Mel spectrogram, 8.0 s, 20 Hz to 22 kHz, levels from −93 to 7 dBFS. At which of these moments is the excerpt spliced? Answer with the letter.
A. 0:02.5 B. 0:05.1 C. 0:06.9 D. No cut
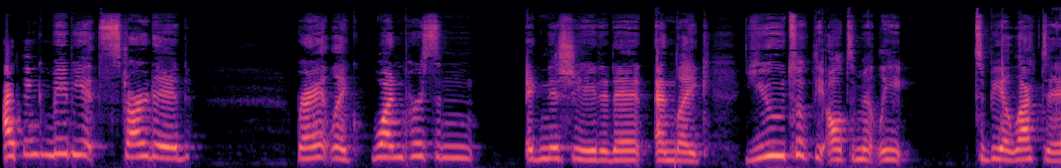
B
